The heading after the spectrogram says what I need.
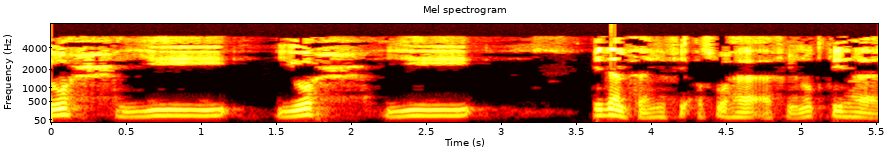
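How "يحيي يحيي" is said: يحيي drawn out with the yaa vowel dropped; wrong pausal form. Shown as a demonstration. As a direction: drawl يحيي very slowly, the way not to pause on it. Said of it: "لو وقفنا لا نقول". (وقف خاطئ على يحيي بتمطيط)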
